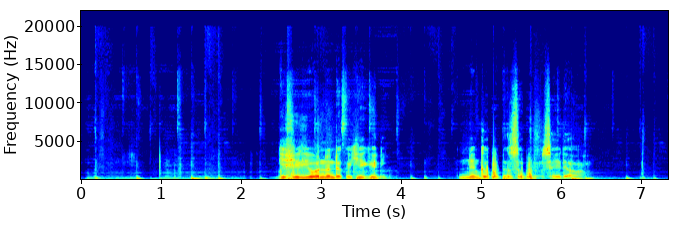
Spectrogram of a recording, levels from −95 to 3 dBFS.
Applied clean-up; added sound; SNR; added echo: neural mask model RNNoise.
